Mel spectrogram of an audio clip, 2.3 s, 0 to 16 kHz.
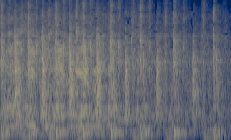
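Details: TF115 engine upgraded to 150, at idle before valve adjustment: sharp, even ticking about four to five times a second from excessive valve clearance; valves to be set with the engine cold.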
